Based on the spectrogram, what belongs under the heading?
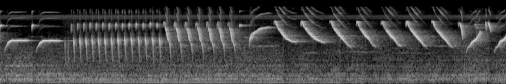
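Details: Ornate canary training song, 'cengkok mewah' style: short whistles lead into a quick even trill, then a series of loud downward-swooping whistled notes. Faint low hum in the background.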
